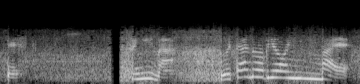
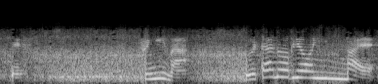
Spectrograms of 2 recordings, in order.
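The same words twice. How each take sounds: The two takes are said the same way.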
